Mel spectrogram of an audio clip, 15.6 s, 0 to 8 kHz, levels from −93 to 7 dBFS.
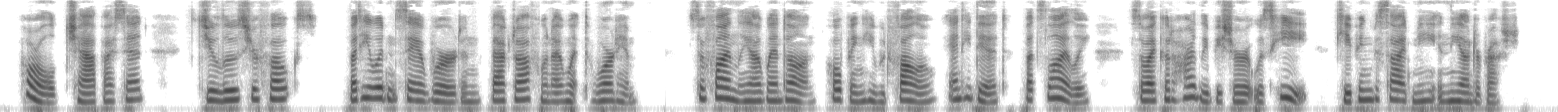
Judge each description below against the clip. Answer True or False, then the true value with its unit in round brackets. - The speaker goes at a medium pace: False (210 wpm)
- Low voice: False (210 Hz)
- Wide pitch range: False (3.4 semitones)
